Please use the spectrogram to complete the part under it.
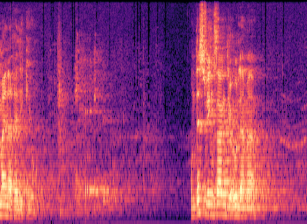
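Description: A man recites in a drawn-out, melodic chant through a microphone with echo.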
